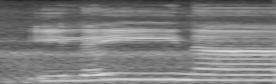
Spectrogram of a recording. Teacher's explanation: یہ بڑی مد ہے، اس کو 4 الف کے برابر کھینچ کے پڑھیں گے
